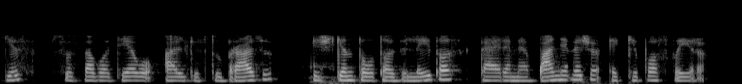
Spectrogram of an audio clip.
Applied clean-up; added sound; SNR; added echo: neural mask model DeepFilterNet 3.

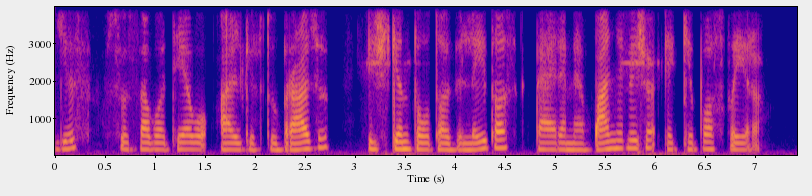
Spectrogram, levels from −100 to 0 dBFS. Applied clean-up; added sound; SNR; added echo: neural diffusion model UNIVERSE++.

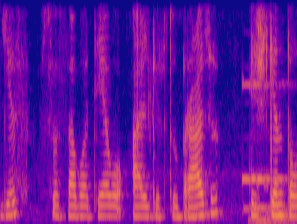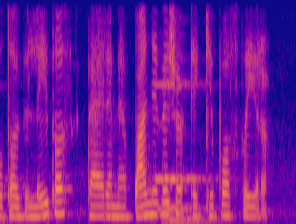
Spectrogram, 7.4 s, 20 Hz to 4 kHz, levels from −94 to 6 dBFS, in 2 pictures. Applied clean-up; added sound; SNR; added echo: none; Alarm; 7 dB; none.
